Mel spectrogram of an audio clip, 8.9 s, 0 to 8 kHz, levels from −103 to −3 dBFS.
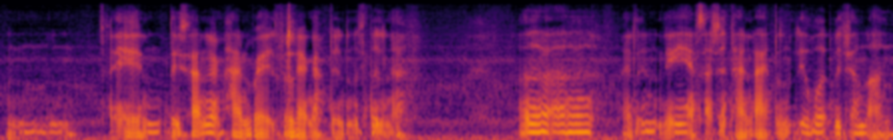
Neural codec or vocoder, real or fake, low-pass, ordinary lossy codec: autoencoder, 22.05 kHz, a latent of 192 numbers a frame, VITS, trained on many speakers; fake; 7.2 kHz; Opus, 64 kbps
